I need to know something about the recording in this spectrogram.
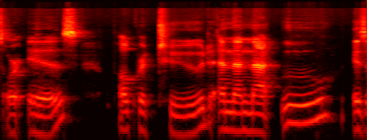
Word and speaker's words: pulchritude: who's asking okay so first syllable stress po we have a schwa um sounds like uh um so paul kr this letter i is the same kind of like in christmas or is pulchritude and then that ooh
